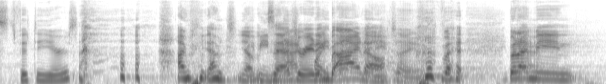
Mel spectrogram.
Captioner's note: laughter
